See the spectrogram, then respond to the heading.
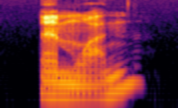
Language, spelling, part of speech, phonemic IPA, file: French, moine, noun, /mwan/, Fr-moine.ogg
- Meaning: monk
